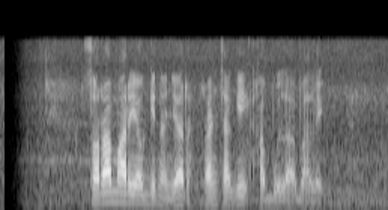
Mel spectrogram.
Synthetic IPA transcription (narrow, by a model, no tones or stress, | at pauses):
soɾamaɾioɡinaɲd͡ʒarraɲt͡ʃaɡikabulabalɪʔ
